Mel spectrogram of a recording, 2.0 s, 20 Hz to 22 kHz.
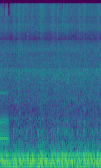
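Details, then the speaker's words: Backdraft Cobra 427 V8 on Holley ECU, warm at operating temperature, idling about 950 rpm after timing corrected from seven degrees too advanced: even, deep burble, no stumbles or ticks; sounds healthy, slight lean tip-in still to tune. "yeah. I mean, it's at temp now and I is close to where I want it. The idle is right about where it's supposed to be. 950. Um, so it sounds good."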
